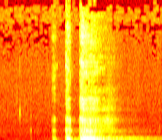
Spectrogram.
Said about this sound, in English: Clear my throat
